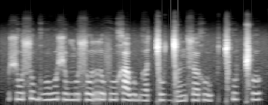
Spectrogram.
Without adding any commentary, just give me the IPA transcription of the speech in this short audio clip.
ʃ u s u ɡʱ u w u ʃ ʏ w ŋ u s o r o f u x a w ʊ bʱ ɐ ǀ u ɡ͡ǀ œ n s œ x u | ǀʰ u ǁʰ ʊ

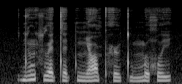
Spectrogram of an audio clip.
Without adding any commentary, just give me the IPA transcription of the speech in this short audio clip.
d ũ sʷ æ t æ t ɲ ɑ̃ pʰ ə˞ tʷ ə m ə χʷ i

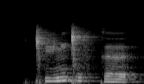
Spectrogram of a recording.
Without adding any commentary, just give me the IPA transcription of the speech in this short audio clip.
ǀʰ y n ɡ͡ǀ ʊ f k ə

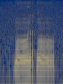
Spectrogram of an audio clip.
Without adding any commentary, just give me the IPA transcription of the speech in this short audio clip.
ɓ õː r ɠ õː

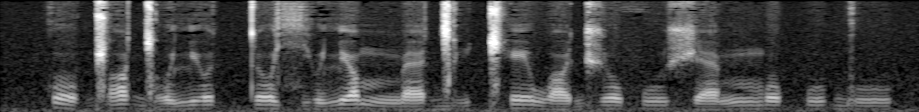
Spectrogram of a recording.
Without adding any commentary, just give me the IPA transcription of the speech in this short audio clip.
k o˦˨ ɡ͡ǁ ɒ˦ ɡ͡ǀ o˨ lʲ o˦ tː o˦ sʲ u˨ lʲ ɒ˦ mː æ˨ ɡ͡ǀ i˨ ǁʰ e˦ w ɒ˨ d͡ʒ o˦ f u˦ ʃ æ˨ mː o˦ p u˦ ɡ u˦

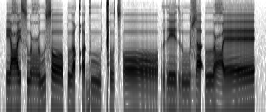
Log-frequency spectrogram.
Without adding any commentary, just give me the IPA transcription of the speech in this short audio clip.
e ʕ ɪ s u ʕ u s ɔː p ʊː qʼ ʊ ɡ uː ǁ o t͡sʼ ɔː | r e r uː ɮ a ʔ ʊː ʕ ɛː

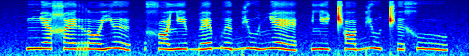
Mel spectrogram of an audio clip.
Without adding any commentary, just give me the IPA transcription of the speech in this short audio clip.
ɲ ɛ χ ɛ r ɔ j ɘ | x ɒ lʲ e b ɛ b ɘ bʲ u ʎ ɛ | lʲ e cʰ ɒ bʲ u cʰ ɘ x u

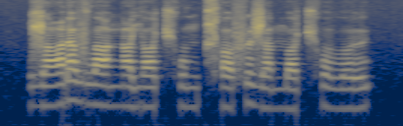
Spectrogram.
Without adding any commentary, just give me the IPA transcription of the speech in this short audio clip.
ʐ ɑ ɾ a v lˠ ɑ ŋ ɑ j ɒ t͡ʃʰ o n t͡ɕʰ ɒ f ɛ ʐ a m ɒ t͡ʃʰ o lˠ ʉ

